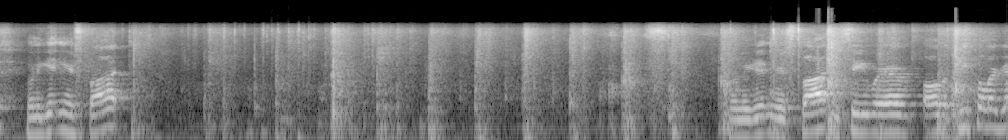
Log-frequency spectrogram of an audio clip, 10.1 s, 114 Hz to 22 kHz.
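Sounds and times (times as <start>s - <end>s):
dog claws tapping on wooden stairs: 1.3s - 10.0s
heavy footsteps on stairs: 1.3s - 10.0s.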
